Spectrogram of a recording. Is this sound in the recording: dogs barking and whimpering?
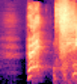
no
